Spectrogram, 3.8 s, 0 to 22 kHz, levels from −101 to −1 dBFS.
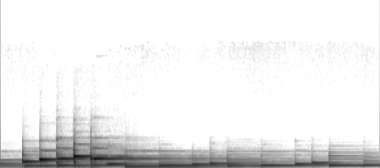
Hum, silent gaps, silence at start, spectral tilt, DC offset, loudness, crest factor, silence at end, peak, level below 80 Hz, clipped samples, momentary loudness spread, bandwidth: none; none; 0 s; -6.5 dB/octave; under 0.1%; -20 LUFS; 20 dB; 0 s; 0 dBFS; -72 dBFS; under 0.1%; 16 LU; 4.4 kHz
